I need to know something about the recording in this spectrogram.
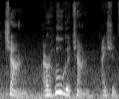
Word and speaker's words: hygge: this game so here we go red heart higgy charm or hygge charm i should say it's called it's pronounced hygge anyhow it is a sparkle it is not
